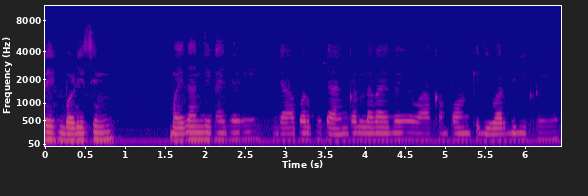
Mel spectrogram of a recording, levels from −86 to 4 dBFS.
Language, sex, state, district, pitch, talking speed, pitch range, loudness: Hindi, male, Bihar, Araria, 120 Hz, 215 wpm, 115-125 Hz, -47 LUFS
